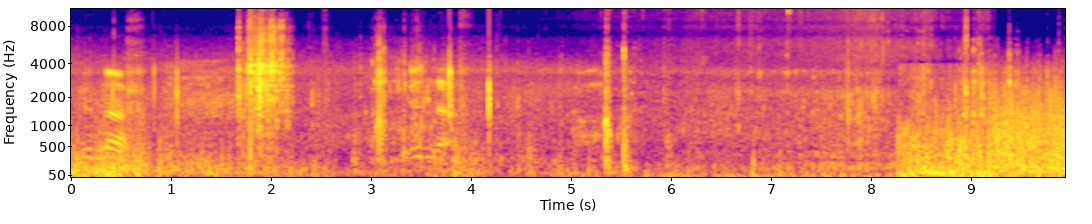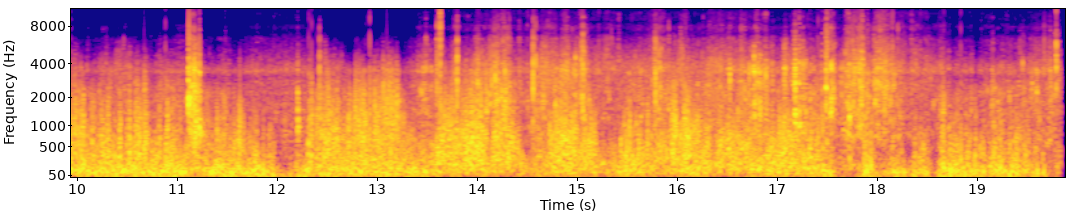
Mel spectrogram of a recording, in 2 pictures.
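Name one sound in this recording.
Water splashes and laps around a kayak in shallow water.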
